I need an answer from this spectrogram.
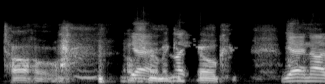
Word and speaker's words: Tahoe: yeah but that's pronounced Tahoe not tahu it's Tahoe no I know but like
